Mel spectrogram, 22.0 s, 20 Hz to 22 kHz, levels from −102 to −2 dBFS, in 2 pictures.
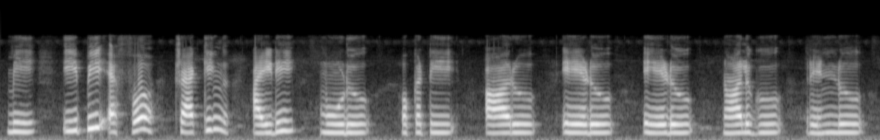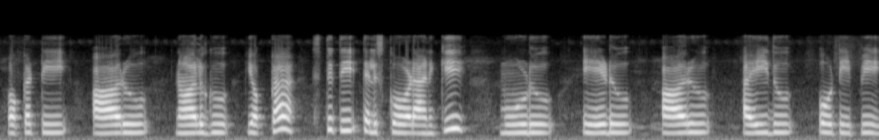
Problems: constant background noise, background conversations at intervals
